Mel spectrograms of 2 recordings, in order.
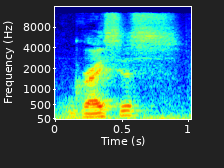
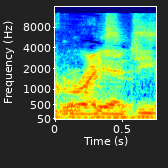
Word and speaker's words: Grisis: pronouncing this right, but I think it's pronounced Grisis. Sure, whatever. Grisis. Not Crisis, but no, Grisis. Yeah, GR. Yep.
